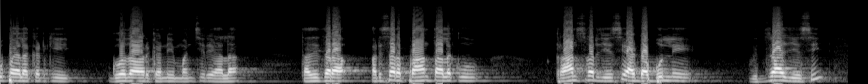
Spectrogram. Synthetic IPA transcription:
uːpaːjɐlɐkːɐʈiki | ɡɔːd̪aːʋɐɾkɐnːimɐɲt͡ʃiɾɛjaːlɐ | t̪ɐd̪it̪̬ɐɾɐpɐɾisɐɾɐpɾaːnt̪aːlɐku | ʈɾaːnspʰɐɾt͡ʃe̞ːsiaːɖɐbːulni | ʋid̪ɾaːɐt͡ʃe̞ːsi

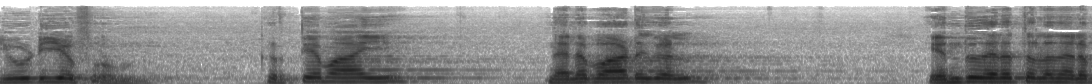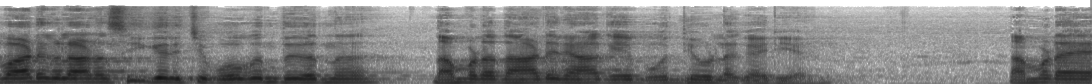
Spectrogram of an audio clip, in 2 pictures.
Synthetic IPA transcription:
juːɽijefṵm | krɨt̪jɐmaːji | nilɐbaːɽuɣɐɭ | e̞nd̪ɨt̪ɐɾɐt̪ːuɭːɐnilɐbaːɽuɣɐɭaːɳɨswiːɣɐɾit͡ɕːɨpo̞ːɣunːue̞nːɨ | nɐmːuɽe̞naːɽinaːɣeboːd̪ʱjɐmuɭːɐkaːɾjɐ̰ | nɐmːuɽe̞

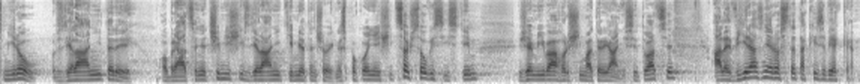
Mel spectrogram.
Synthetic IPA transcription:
smiːɾo̞wvzɟɛlaːɲiːt̪ɛdɪ | ʔo̞bɾaːt͡sɛɲɛt͡ʃimɲɪʃiːvzɟɛlaːɲiːcimjɛt̪ɛnt͡ʃlovjɛknɛspoko̞jɛɲɛjʃiːt͡so̞ʃso̞wvɪsiːscimʒɛmiːvaːɦo̞ɾʃiːmat̪ɛɾɪaːlɲḭːsɪt̪uat͡sɪ | ʔalɛviːɾazɲɛɾo̞st̪ɛt̪akɪzvjɛkɛ̰m

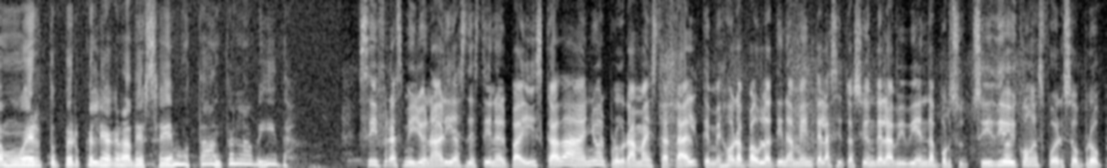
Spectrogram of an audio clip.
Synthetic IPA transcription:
amwe̞ɾt̪ope̞ɾoke̞leaɣɾaðe̞semost̪ant̪oenlaβiða | sifɾasmiʝo̞naɾjasd̪e̞st̪inaelpaiskaðaaɲo̞alpɾo̞ɣ̞ɾamaest̪at̪alke̞me̞ɦo̞ɾapawlat̪inamẽnt̪e̞lasit̪wasjo̞nd̪e̞laβiβje̞nd̪apo̞ɾsubsiðjo̞iko̞ŋe̞sfwe̞ɾso̞pɾo̞pjo

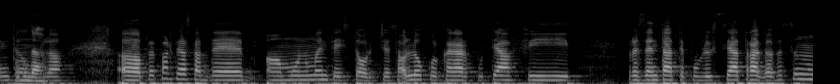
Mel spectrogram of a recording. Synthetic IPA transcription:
nt̪ɨmplə | pe̞part̪eaast̪ad̪e̞mo̞nume̞nt̪e̞ist̪o̞ɾit͡ʃe̞sawlo̞kulʲkaɾe̞arput̪eafi | pɾe̞ze̞nt̪at̪e̞publikse̞at̪ɾaɡəkəsunt̪

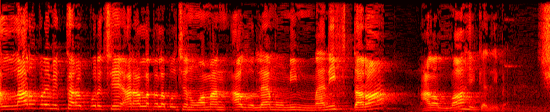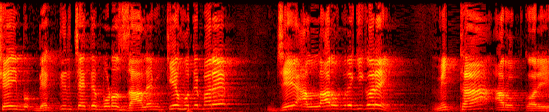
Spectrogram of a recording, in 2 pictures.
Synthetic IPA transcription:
alːaɾupoɾemit̪ʰːaaɾop̚koɾet͡ɕʰeaɾalːat̪aːlabolt͡ɕʰenwamanaðlamumimːanift̪aɾa | ʕa̰lalːɑːɦikad̪ḭba̰ | ʃejbek̚t̪iɾt͡ɕajt̪ebɔɽozalemkeɦot̪ep̬aɾe | d͡ʑealːaɾup̬oɾek̬ikɔɾe | mit̪ʰːaaɾopkɔɾe

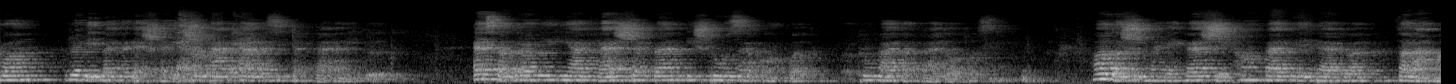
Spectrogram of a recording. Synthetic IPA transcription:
bɒnrø̞vid̪lɛk̪lɛɡɛʃkɛd̪ḛʃoɾaːt̪ɛlvɛsiːt̪ɛt̪ːɛ̰ʔɛ̰nḭd̪ø̰ːt̪ | ɛst̪ɒt̪rɒɡeːd̪ijaːt̪vɛrʃɛɡbɛneːʃproːzaɡbɒɱvo̰lt̪proːbaːlt̪ɒkfɛ̰ld̪o̞̰lɡo̞̰znḭ | hɒlɡɒʃiːt̪mɛɡɛɟvɛrʃeːkhɒŋkfɛlt̪eːt̪ɛldøːlt̪ɒlaːnɦ

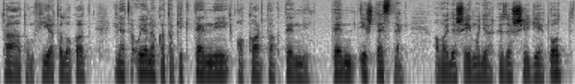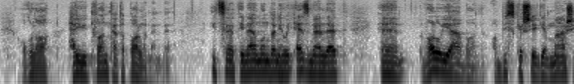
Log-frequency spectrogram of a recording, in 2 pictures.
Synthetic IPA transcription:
t̪ɒlaːlhɒt̪uŋkfijɒt̪ɒlo̞kɒt̪ilːɛt̪ʋɛʔo̞jɒno̞kɒt̪ɒkikt̪ɛnːiɒkɒrt̪ɒkt̪ɛnːi | t̪ɛneːʃt̪ɛsnɛk | ɒvɒjd̪ɛʃɛjimɒɟɒrkøzø̞ʃːeːɡeːrt̪o̞t̪ːɒɦo̞lɒ | hɛjyŋkʋɒnt̪ɛɦaːt̪ɒpɒrlɒmɛnd̪bɛ̰n | it̪sɛɾɛt̪neːmɛlmo̞nd̪ɒniɦo̞ɟɛzmɛlːɛt̪ː | vɒloːjaːbɒnɒbyskɛʃeːɡɛmːaːʃ

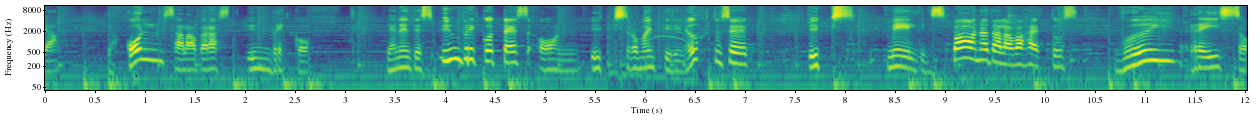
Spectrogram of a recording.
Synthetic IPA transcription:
ɑ | jɑko̞lmsɑlɑpæɾɑst̪ymb̥ɾikːu | jɑne̞nd̪̥e̞symb̥ɾikːˑut̪ːˑe̞so̞nyksro̞mɑnʲt̪ˑiline̞ɤht̪usø̞ːkːˑ | yksme̞ːld̪̥ivspɑːnæd̪ɑlɑvɑɦe̞t̪ːˑus | vɯjre̞jsːo

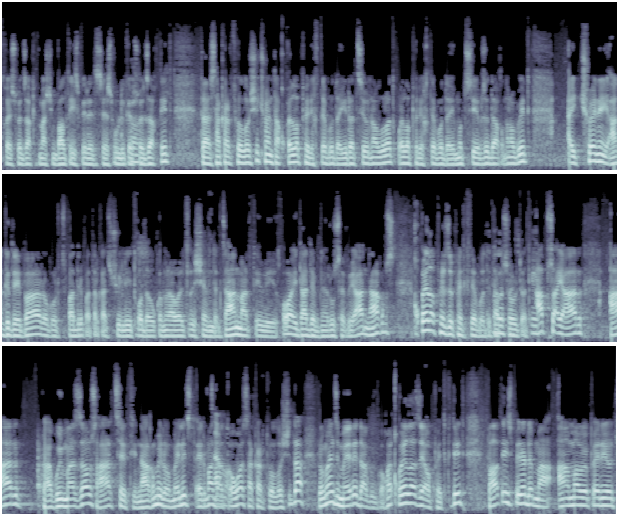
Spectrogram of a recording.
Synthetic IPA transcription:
d̪̥ʁɛswɛd̪zaχit̪maʃinbalˠt̪ʼiːspʼiɾɛt̪ʰisɾɛspʼublikʼɛpswɛd̪zaχd̪it̪ʰd̪̥asakʰaɾt̪ʰwɛlˠɔʃit͡ʃʰwɛnt̪ʰanqʼwɛlˠapʰɛɾiχd̪ɛbɔd̪aiɾat̪sʰiɔnalˠuɾad̪̥qʼwɛlˠapʰɛɾiχd̪̥ɛbɔd̪aɛmɔt̪sʰiɛbzɛd̪aqʼnɾɔbit̪ʰ | ajt͡ʃʰwɛniaɡd̪ɛbaɾɔɡɔɾt̪sʰbad̪ɾipʼa̰t̪ʼa̰ɾkʼa̰t̪sʰʃwiliːt̪ʼqʼɔd̪aukʼwɛmɾavalit̪sʼlisʃɛmd̪ɛɡd̪zaːnmaɾt̪ʼiviːqʼɔ̰ajd̪ad̪ɛb̚d̪nɛnɾusɛbianaʁmsqʼwɛlˠapʰɛɾzɛpʰɛt̪̚ʰkʰd̪ɛbɔd̪it̪ʰapsɔlut̪ʼṵɾat̪apsajaɾ | aɾ | d̪̥aɡwimazafsaɾt̪sʰɛɾt̪ʰinaʁmiɾɔmɛlit̪sʰt̪ʼɛɾmad̪at̪ʼɔvasakʰaɾt̪ʰwɛlˠɔʃid̪aɾɔmɛlit̪sʰmɛɾɛd̪aɡwiɡa̰χaqʼwɛlˠazɛavpʰɛt̪ʰkʰd̪it̪ʰb̥alˠt̪ʼiːspʼiɾɛlɛbma̰amavɛpʼɛɾiɔd̪

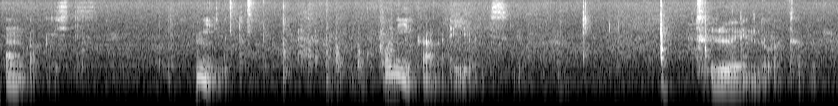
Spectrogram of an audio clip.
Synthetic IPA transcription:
õ̞ŋɡakɯ̟̥ɕi̥t̪e̥sɨ̥ne | ɲ̟iːɾɯ̟t̪o̥ | kokoɲ̟iːkana̰ḭjo̞̰ːɲ̟ʲisɨ̥ɾeo | t̪ʰɯɾɯ̟ẽ̞̰nd̪o̞̰ɡat̪ʰabɯ̟̃

